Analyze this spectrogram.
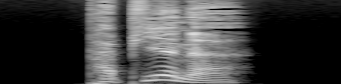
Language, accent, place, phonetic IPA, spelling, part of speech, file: German, Germany, Berlin, [paˈpiːɐ̯nɐ], papierner, adjective, De-papierner.ogg
- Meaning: inflection of papieren: 1. strong/mixed nominative masculine singular 2. strong genitive/dative feminine singular 3. strong genitive plural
